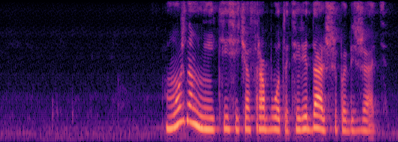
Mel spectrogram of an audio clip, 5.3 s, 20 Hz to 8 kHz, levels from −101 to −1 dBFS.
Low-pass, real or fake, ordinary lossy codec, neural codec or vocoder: none; fake; none; codec, 16 kHz, 8 kbps, FunCodec, trained on Chinese and English, 25 frames a second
